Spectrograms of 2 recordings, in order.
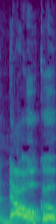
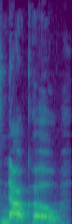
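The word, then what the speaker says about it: Naoko: with a girl that I originally had pronounced her name is now go but apparently it's now Co now it makes this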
